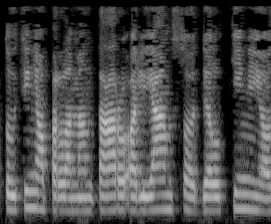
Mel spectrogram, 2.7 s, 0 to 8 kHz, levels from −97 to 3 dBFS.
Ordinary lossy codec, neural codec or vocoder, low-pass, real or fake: MP3, 32 kbps; none; 7.2 kHz; real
